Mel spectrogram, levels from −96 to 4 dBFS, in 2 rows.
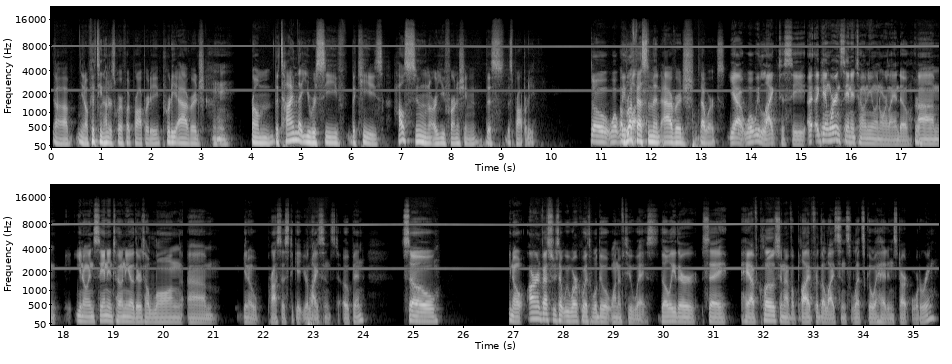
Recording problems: high-pitched whine; noticeable; throughout; 8 kHz, 15 dB below the speech

